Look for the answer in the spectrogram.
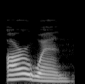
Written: Arwen

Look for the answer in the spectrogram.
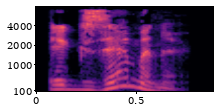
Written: examiner

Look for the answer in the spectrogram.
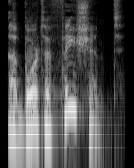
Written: abortifacient

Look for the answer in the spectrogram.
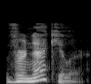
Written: vernacular

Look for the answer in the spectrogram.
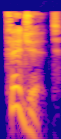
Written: fidget

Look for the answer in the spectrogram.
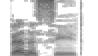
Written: benniseed

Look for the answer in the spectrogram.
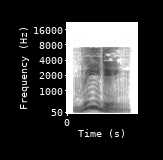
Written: reading

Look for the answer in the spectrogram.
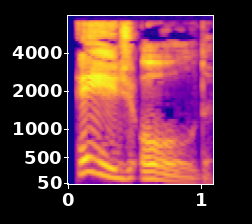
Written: age-old

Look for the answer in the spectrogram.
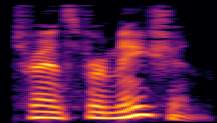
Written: transformation

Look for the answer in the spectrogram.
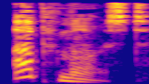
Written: upmost

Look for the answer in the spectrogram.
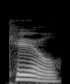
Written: cael

